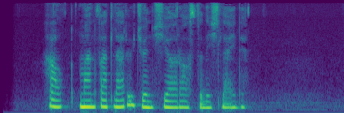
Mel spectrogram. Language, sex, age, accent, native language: Uzbek, female, 25-34, Andijon, Uzbek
